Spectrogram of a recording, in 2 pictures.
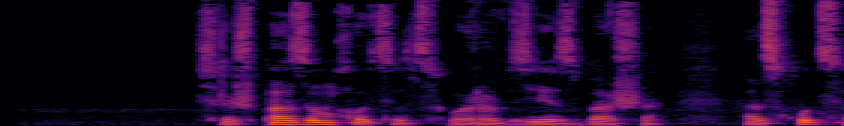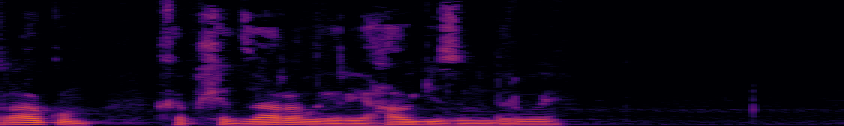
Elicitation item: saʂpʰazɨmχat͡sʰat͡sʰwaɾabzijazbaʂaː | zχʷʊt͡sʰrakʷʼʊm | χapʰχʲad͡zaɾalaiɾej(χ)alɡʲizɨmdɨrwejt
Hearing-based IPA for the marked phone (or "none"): ħ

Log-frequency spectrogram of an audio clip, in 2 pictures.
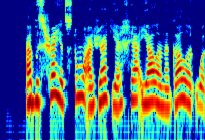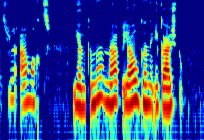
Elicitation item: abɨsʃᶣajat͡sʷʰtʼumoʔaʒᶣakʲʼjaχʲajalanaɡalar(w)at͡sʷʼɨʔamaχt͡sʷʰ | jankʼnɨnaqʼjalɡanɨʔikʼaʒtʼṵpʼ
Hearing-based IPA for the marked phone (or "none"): w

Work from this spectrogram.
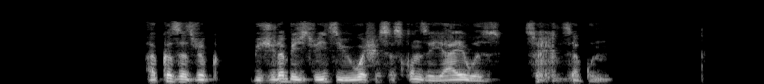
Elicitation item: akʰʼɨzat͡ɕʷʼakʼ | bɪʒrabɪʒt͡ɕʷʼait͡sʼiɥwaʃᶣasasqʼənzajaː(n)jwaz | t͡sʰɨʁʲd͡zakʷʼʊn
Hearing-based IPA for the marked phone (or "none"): none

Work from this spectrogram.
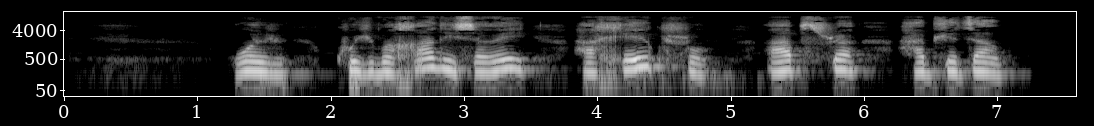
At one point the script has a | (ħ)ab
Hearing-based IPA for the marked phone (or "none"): ħ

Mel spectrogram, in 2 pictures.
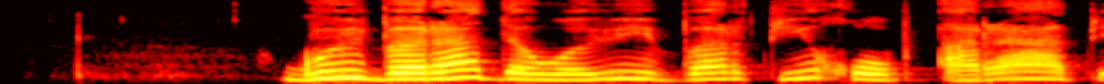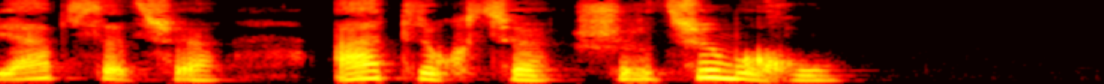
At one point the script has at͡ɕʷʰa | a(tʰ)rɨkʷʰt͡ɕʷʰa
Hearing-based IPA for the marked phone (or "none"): tʰ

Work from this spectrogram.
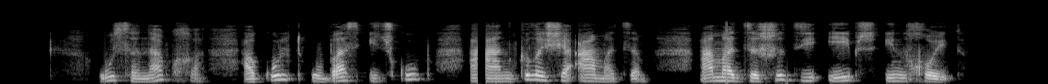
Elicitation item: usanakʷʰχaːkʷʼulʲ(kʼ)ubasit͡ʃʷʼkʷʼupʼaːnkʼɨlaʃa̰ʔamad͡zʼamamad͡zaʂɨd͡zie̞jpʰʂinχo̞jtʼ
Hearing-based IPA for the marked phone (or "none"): tʼ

